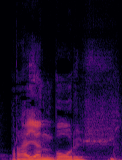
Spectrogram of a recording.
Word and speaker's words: Brian Boru: Brian Boru, c'est comme ça que ça se prononce. C'est sûr. Rouler les R.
